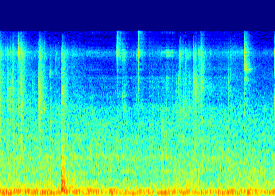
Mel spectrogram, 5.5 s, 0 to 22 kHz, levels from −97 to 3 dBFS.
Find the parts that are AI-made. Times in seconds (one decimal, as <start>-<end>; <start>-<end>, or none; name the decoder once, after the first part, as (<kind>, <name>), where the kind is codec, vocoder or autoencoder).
1.7-3.5 (codec, SNAC); 4.0-4.6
